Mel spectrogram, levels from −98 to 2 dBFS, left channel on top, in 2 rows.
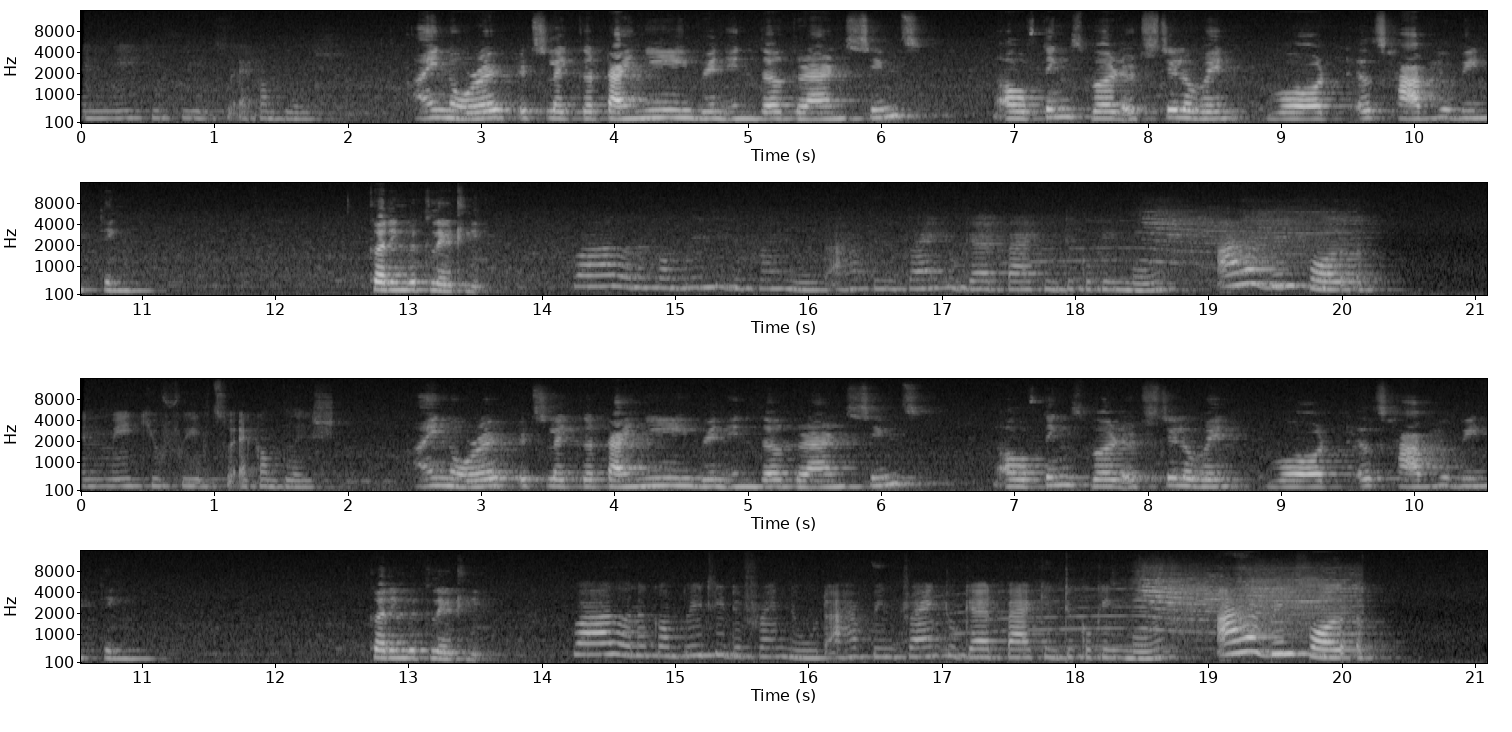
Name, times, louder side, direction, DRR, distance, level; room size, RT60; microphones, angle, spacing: voice 1, 0.0-1.9 14.2-20.2, right 5 dB, 70° right, 9 dB, 0.8 m, -37 dB
voice 2, 2.5-6.2 6.8-10.9 12.7-13.5, left 4 dB, 30° left, 14 dB, 0.5 m, -32 dB
8.3 x 8.0 x 7.4 m, 0.76 s
head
